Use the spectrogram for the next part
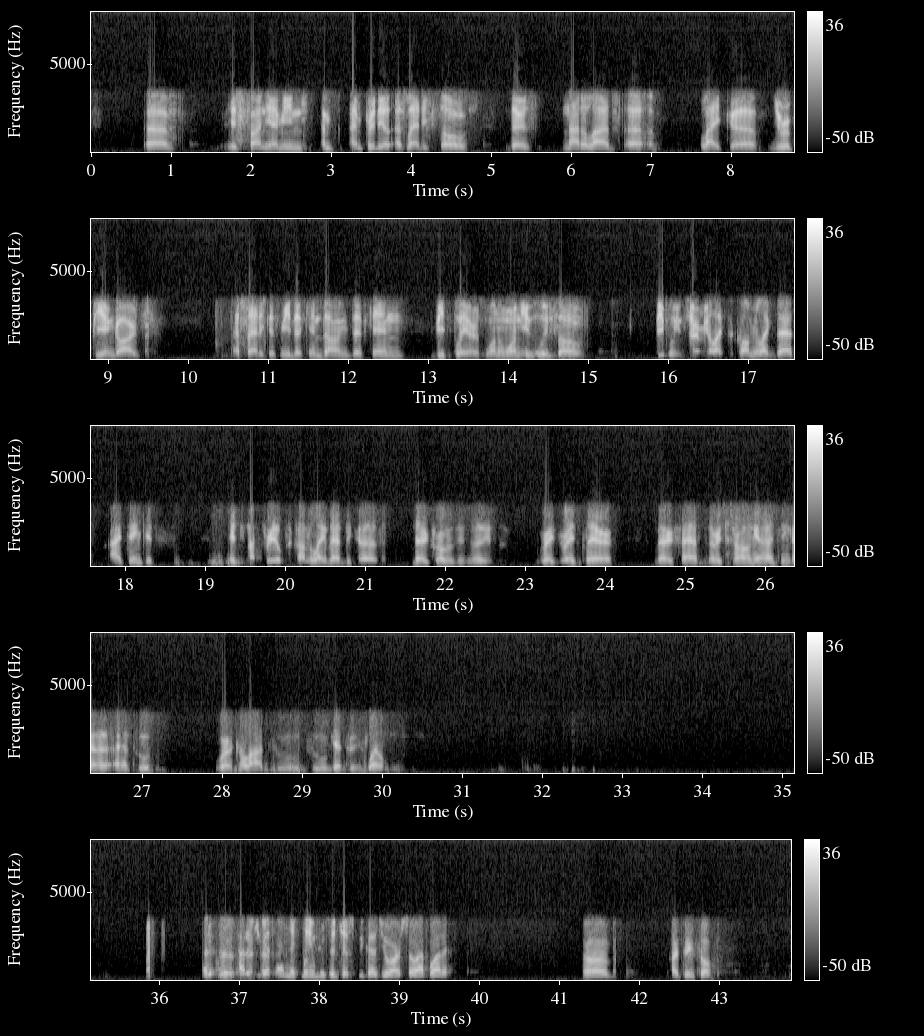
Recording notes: conference call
